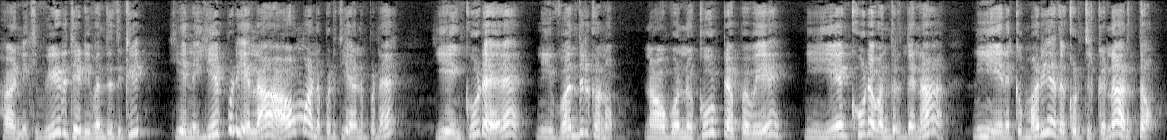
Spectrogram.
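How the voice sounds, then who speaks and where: A man's voice: a little high, very animated, normal speed, darkish tone, breathy edge. A man voicing an angry, stubborn young husband who teaches at a college, scolding and dismissing his wife in a cartoon story.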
